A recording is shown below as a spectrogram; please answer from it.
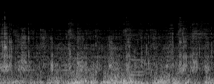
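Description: Wind buffeting a bicycle-mounted camera's microphone while riding, a steady low rumble with scattered small clicks and rattles from the bike over the road.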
